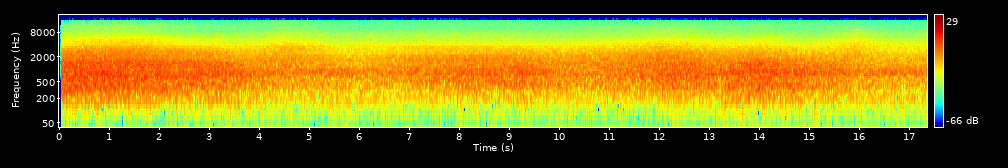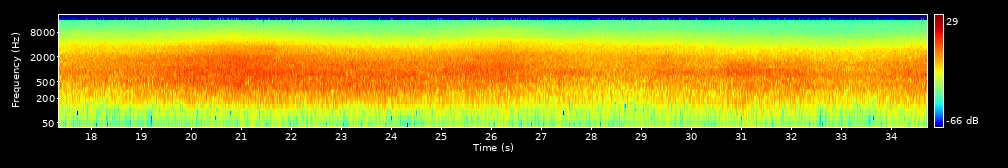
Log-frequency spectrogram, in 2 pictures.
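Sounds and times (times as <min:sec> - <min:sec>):
calm wind breeze on a summit: 0:00.0 - 0:34.7.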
